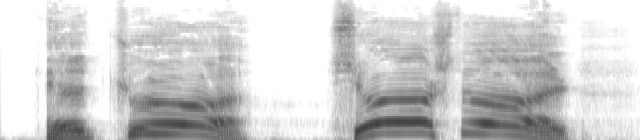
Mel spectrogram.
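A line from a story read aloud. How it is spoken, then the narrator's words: Displeased male booming. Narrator (Russian): недовольно прогудел кто-то из мужиков с околицы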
